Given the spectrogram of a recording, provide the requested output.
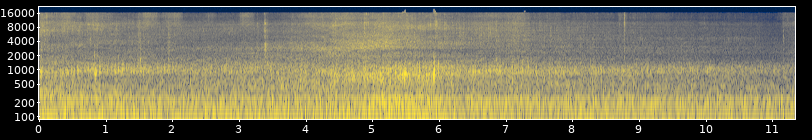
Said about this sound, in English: And, you know, photographing stone's not very interesting, but all these cars coming by here, hang on. It suddenly became a little highway here.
